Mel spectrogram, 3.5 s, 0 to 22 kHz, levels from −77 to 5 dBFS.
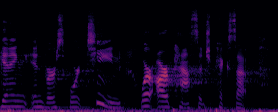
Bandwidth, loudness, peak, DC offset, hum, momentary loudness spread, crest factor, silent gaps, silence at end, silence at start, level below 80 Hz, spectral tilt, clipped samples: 16.5 kHz; -45 LUFS; -28 dBFS; under 0.1%; none; 10 LU; 20 dB; none; 0 s; 0 s; -54 dBFS; -1.5 dB/octave; under 0.1%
